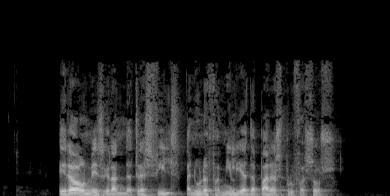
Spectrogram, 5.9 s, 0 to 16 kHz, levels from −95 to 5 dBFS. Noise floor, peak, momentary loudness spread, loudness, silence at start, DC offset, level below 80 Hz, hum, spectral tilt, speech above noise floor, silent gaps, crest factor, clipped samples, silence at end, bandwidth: -89 dBFS; -4 dBFS; 15 LU; -25 LUFS; 0.9 s; under 0.1%; -52 dBFS; none; -6 dB/octave; 64 dB; none; 22 dB; under 0.1%; 0.85 s; 11.5 kHz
